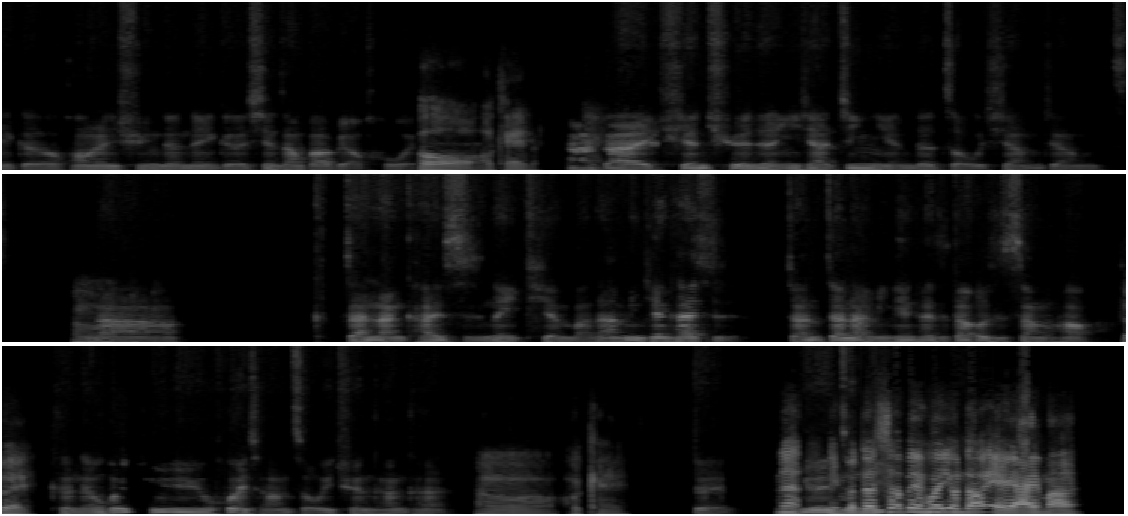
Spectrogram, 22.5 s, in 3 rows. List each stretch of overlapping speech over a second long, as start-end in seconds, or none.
20.3-21.5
